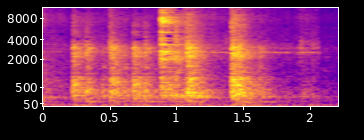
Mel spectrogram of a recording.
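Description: Steel spatula scraping and knocking against a metal kadai while stirring a thick potato mixture. There are about six strokes, the loudest about a second in, and they stop shortly before the end.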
